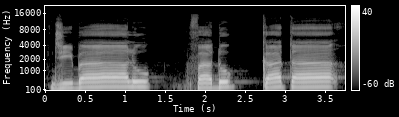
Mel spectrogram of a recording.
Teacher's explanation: تا کو بھی کھینچ کر پڑھیں گے، الف مدہ ہے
